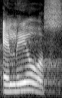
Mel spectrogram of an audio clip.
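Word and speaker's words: ἔλεος: lihat bahasa aslinya ya Ini bacanya eleos Ya bahasa Yunani kata belas kasihan dalam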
